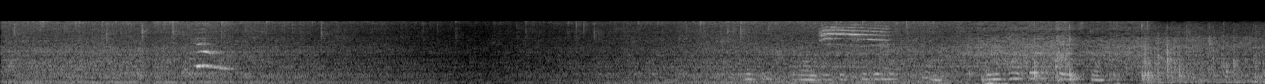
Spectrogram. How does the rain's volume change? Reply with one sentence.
The loudness of the rain goes down, then up.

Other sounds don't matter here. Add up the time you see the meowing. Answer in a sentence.
You can hear the meowing for 2 seconds altogether.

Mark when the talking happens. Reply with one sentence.
You can hear the talking from 7.4 to 11.2 s.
